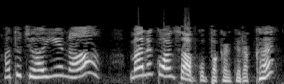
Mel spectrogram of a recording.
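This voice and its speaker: A woman voicing a scheming, bossy, sharp-tongued wife in a family cartoon, scolding and sarcastic. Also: very high voice, huge pitch swings, a little fast, no echo, dull audio, full character voice. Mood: irritated, sarcastic. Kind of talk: Hindi family cartoon voice acting.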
